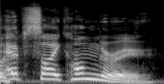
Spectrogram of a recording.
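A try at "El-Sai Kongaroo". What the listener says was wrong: El-Sai. That's an L, E-L, Sai. No, that says it right there. E-L. El-Sai.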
